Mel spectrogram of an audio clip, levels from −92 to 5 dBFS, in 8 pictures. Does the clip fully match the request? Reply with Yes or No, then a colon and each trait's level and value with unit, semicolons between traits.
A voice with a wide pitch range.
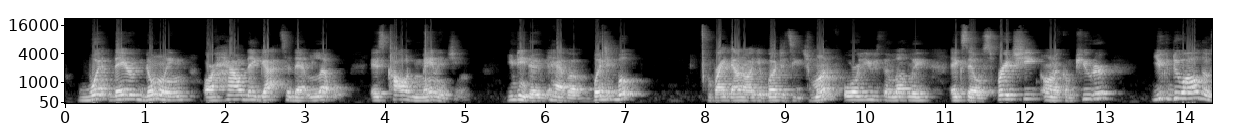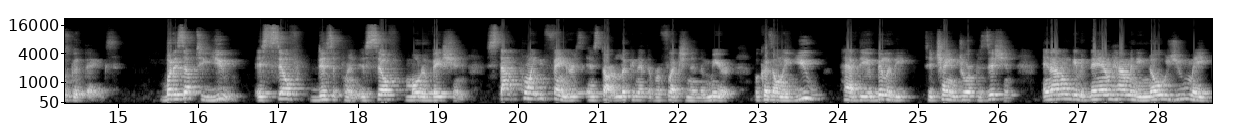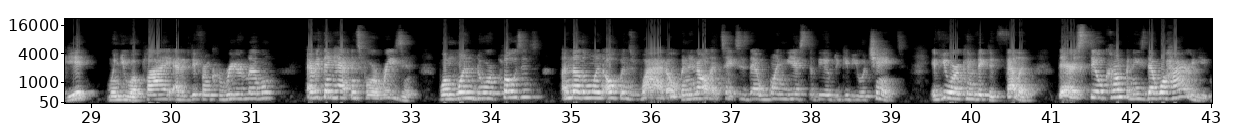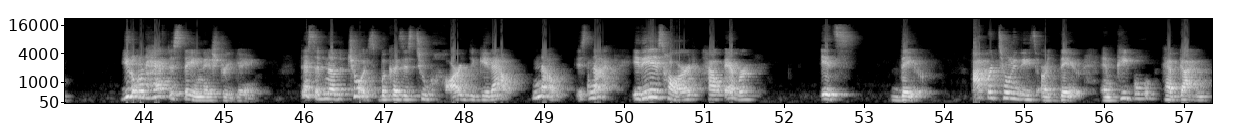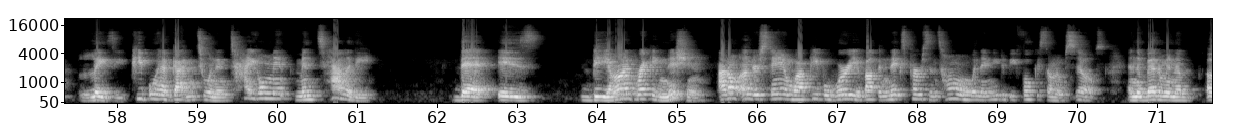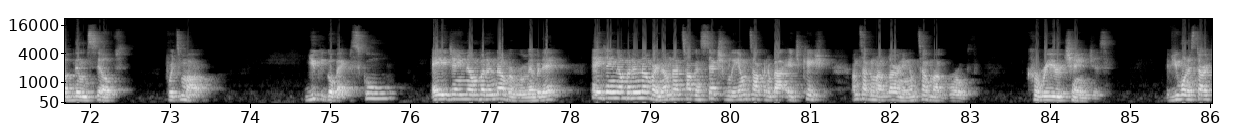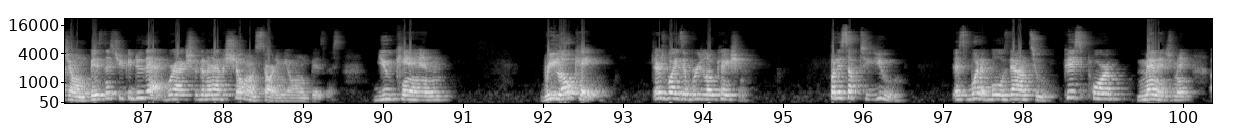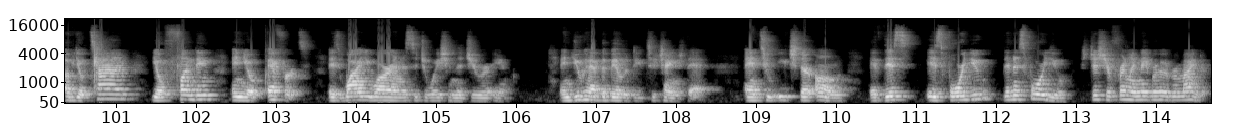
Yes: wide, 5.9 semitones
